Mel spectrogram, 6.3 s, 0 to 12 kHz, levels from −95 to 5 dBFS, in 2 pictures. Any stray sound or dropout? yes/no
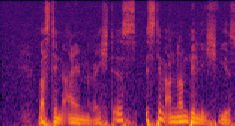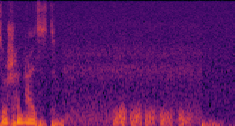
yes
